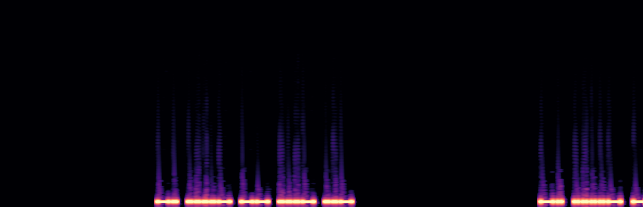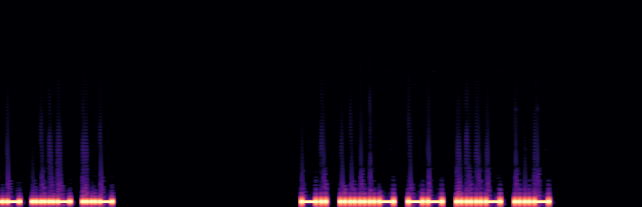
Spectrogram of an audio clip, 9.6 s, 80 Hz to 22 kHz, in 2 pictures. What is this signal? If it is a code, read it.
Morse code, heard as a keyed tone, about 33 wpm, 700 Hz. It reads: N4MVU N4MVU N4MVU
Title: Speed Racing - USA 1x3 Call Signs 28wpm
